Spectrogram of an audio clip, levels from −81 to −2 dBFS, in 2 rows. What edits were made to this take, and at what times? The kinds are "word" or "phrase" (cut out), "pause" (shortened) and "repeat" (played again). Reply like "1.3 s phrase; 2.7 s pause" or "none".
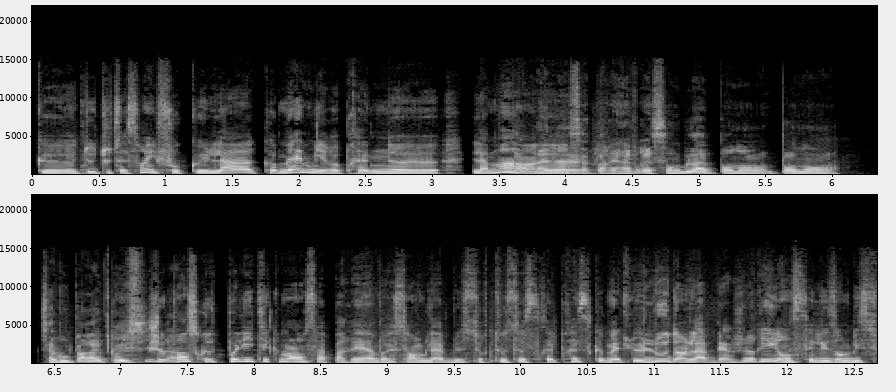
none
